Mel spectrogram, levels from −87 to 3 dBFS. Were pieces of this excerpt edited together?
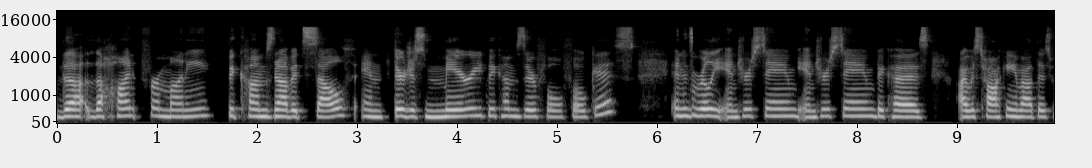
yes; 5 cuts; at 2.2 s, 3.3 s, 4.3 s, 6.3 s, 7.4 s

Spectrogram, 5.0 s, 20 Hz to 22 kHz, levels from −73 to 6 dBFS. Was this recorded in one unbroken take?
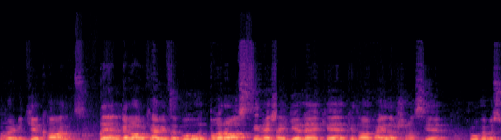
no; 5 cuts; at 1.0 s, 1.7 s, 2.1 s, 2.8 s, 3.5 s

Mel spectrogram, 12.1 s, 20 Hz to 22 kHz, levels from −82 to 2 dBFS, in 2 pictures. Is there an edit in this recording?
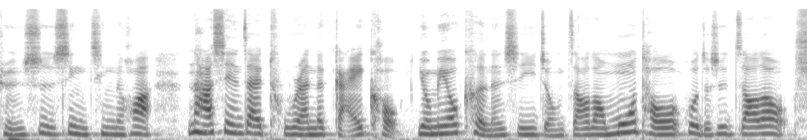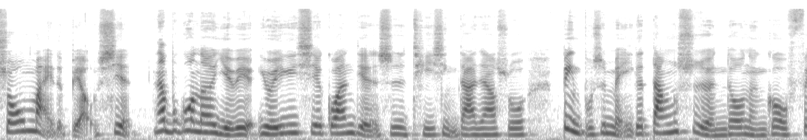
yes; 1 cut; at 7.1 s

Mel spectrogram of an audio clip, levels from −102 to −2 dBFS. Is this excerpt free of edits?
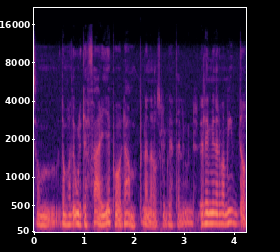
yes; 0 cuts

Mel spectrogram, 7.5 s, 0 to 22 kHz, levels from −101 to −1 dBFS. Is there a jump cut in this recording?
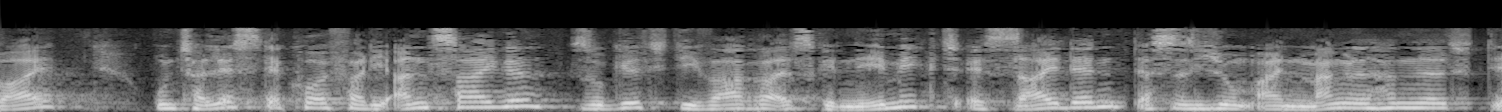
no; 0 cuts

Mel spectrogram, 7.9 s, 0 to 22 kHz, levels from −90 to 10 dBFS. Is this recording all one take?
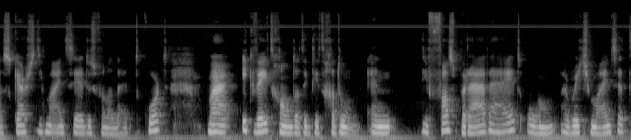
yes; 0 cuts

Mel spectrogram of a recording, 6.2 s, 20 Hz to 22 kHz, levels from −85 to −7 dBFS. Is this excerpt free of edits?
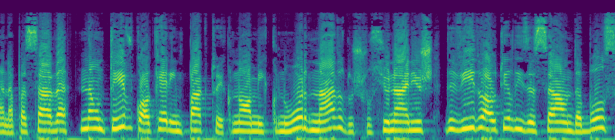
no; 1 cut; at 4.4 s

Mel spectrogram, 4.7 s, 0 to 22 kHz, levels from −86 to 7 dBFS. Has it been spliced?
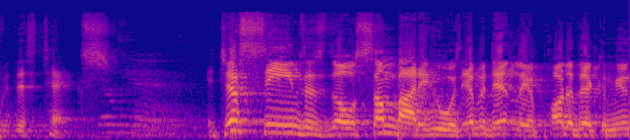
no; 0 cuts

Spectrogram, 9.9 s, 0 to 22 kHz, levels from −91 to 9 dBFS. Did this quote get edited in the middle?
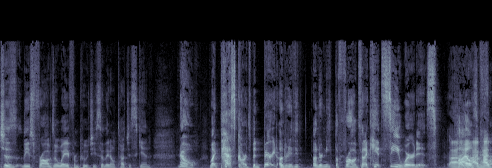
no; 0 cuts

